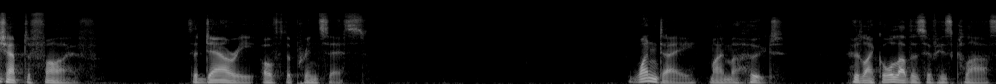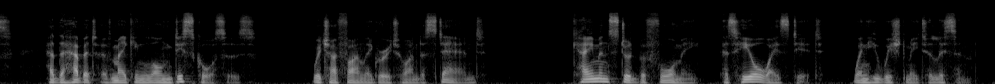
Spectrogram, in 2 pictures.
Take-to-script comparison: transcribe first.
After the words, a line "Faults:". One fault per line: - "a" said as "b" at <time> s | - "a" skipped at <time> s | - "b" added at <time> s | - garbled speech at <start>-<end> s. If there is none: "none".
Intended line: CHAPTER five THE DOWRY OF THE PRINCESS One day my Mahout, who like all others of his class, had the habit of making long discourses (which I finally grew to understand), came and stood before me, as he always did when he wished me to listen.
CHAPTER five THE DOWRY OF THE PRINCESS One day my Mahout, who like all others of his class, had the habit of making long discourses (which I finally grew to understand), came and stood before me, as he always did when he wished me to listen.
Faults:
none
